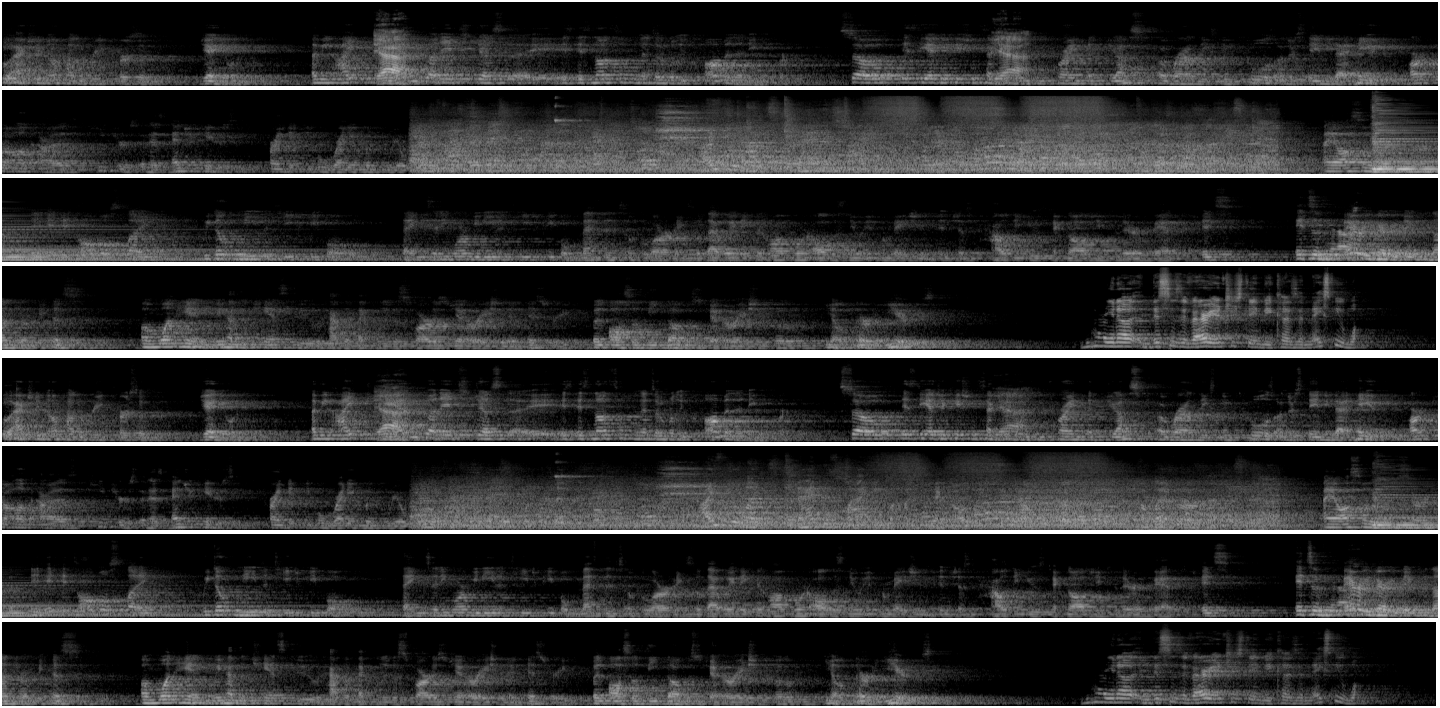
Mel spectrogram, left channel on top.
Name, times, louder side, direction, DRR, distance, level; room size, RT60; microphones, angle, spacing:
voice 1, 0.0-1.5 2.0-2.4 3.1-7.8 8.4-10.3 10.6-13.8 14.1-15.1 15.3-16.6 17.0-20.2 21.3-25.1 25.7-26.5 27.6-30.2 30.7-32.3 32.7-40.4 40.7-41.0 41.7-43.8 44.5-52.4 54.5-54.6, right 1 dB, 35° right, 0 dB, 1.8 m, -34 dB
voice 2, 3.7-4.1 9.9-10.3 21.3-21.7 26.1-26.4 41.9-42.3 49.6-50.0 53.9-56.6, left 5 dB, 35° left, 9 dB, 0.4 m, -31 dB
sound 1, 18.4-27.1, left 2 dB, 60° left, 1.0 m, -30 dB
Acoustic guitar / Strum, 28.0-35.3, left 5 dB, 80° left, 0.6 m, -33 dB
21.5 x 7.7 x 4.3 m, 2.6 s
head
